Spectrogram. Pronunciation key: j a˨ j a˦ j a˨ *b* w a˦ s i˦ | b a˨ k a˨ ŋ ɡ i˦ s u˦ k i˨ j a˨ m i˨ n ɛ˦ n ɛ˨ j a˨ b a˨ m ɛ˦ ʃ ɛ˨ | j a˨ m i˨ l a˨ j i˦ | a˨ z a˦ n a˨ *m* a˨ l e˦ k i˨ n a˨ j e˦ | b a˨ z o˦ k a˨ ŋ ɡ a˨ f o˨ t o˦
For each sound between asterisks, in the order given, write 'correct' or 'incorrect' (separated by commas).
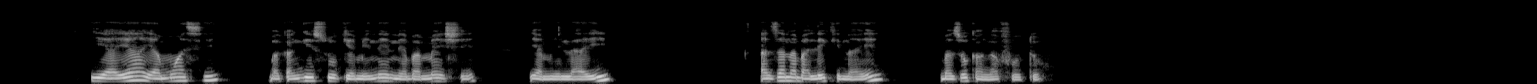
incorrect, incorrect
